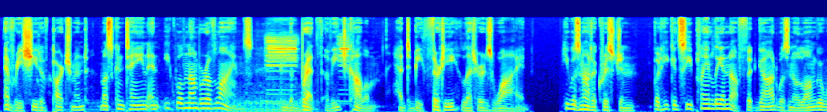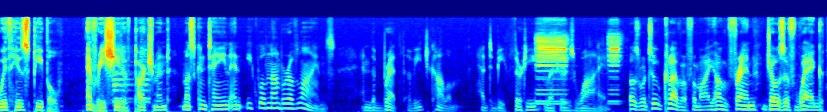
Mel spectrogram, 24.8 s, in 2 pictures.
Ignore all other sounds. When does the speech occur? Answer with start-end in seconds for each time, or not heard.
0.0-24.7.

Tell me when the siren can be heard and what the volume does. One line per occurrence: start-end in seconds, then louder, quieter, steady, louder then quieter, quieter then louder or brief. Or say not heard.
not heard.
